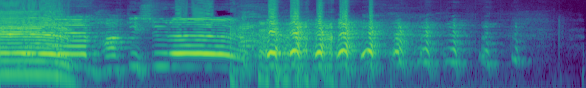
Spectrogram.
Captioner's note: laughs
